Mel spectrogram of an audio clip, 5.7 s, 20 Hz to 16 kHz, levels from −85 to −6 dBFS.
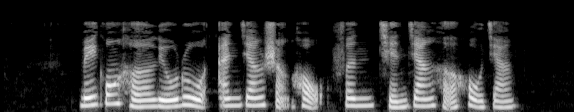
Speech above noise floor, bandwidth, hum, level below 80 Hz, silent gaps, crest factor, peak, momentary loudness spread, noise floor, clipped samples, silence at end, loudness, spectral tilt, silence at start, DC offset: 59 dB; 8 kHz; none; -58 dBFS; none; 14 dB; -2 dBFS; 8 LU; -76 dBFS; under 0.1%; 0.6 s; -17 LUFS; -5 dB/octave; 0.8 s; under 0.1%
